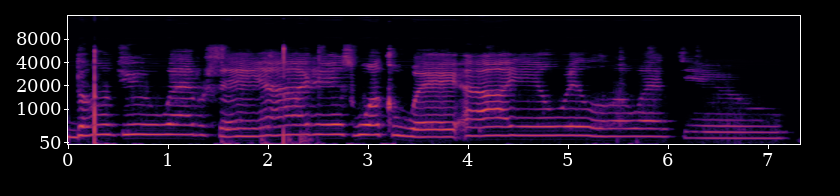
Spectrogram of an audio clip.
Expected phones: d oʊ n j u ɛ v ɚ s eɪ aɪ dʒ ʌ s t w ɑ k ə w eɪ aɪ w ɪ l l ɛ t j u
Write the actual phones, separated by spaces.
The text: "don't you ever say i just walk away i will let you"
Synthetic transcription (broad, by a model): d oʊ n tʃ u ɛ v ɚ s eɪ aɪ dʒ ʌ s t w ɑ k ə w eɪ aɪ w ɪ l w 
